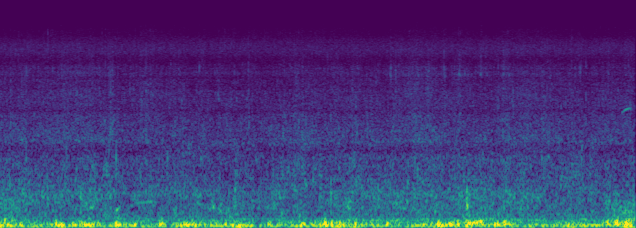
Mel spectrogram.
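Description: Wind buffeting the microphone: a gusty low rumble that rises and falls.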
